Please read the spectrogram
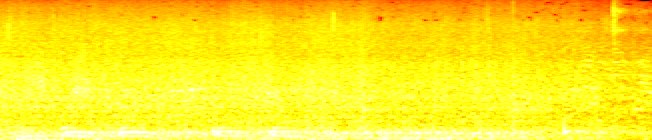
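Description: Steady heavy rain, a dense hiss, with background music playing underneath.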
